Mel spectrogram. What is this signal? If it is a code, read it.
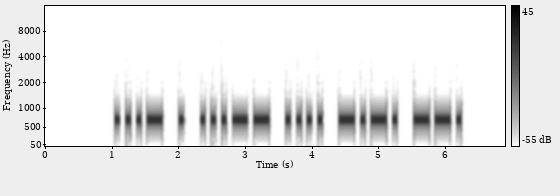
Morse code, heard as a keyed tone, about 15 wpm, 700 Hz. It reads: VE3HCG
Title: DXCC-100 Call Signs - 6 Characters - Repeated 3x - 15wpm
